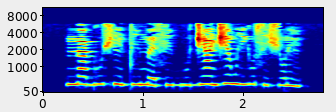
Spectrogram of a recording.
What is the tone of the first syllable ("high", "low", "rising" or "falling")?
high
